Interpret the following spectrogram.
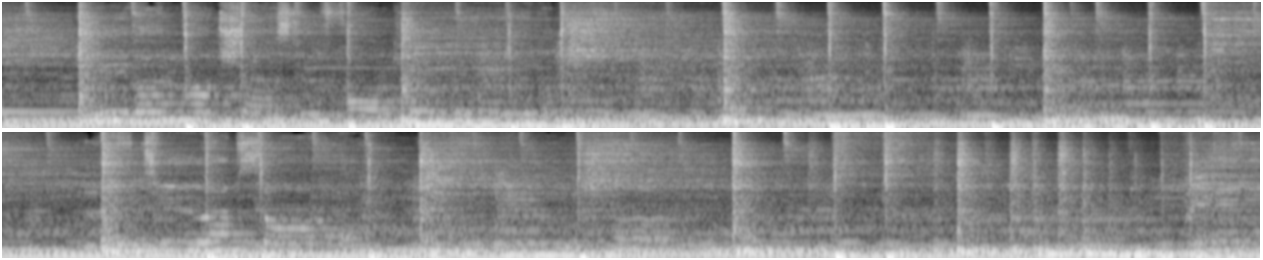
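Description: Live progressive metal band playing loud: electric guitar, bass guitar and a drum kit, with frequent cymbal and drum hits over a heavy low end.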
